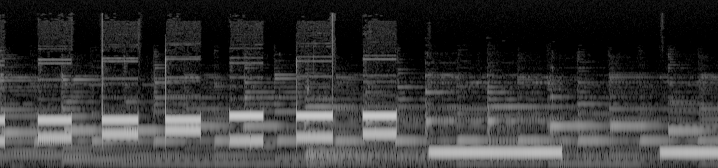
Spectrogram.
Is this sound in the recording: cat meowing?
no

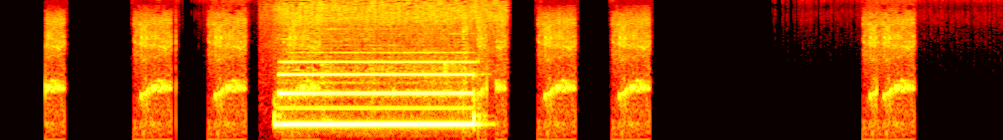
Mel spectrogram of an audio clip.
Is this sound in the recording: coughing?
no

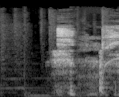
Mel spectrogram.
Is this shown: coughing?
yes

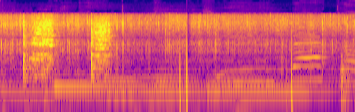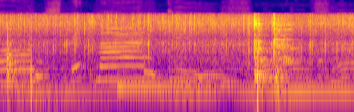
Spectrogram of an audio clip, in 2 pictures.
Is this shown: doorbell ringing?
no

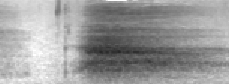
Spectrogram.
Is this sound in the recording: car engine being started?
no

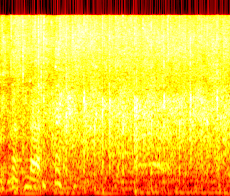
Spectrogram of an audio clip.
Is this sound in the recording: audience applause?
yes

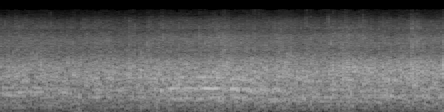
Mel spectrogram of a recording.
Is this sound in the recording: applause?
yes

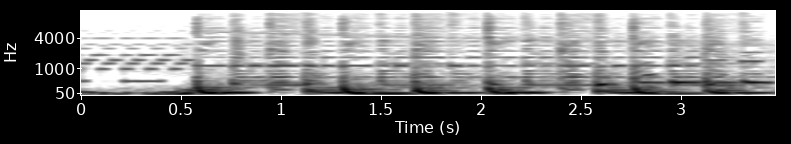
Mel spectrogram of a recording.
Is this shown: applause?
no

